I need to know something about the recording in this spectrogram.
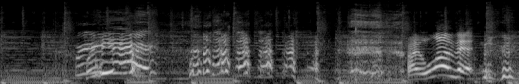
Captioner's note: laugh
